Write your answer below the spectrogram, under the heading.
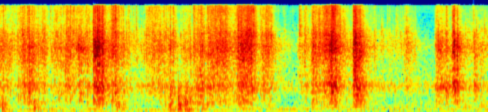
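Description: Clear plastic bag crinkling and rustling in irregular bursts as it is pulled off a new leaf blower and shaken loose.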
